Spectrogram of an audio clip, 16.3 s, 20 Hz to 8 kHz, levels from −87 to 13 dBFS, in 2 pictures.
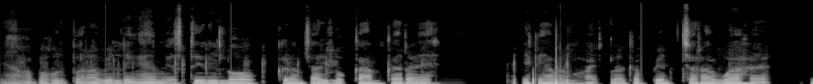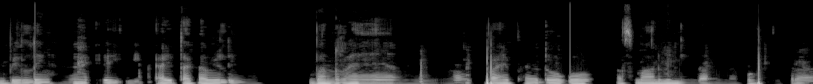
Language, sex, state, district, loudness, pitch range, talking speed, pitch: Hindi, male, Bihar, Gaya, -23 LUFS, 110-120 Hz, 160 wpm, 115 Hz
